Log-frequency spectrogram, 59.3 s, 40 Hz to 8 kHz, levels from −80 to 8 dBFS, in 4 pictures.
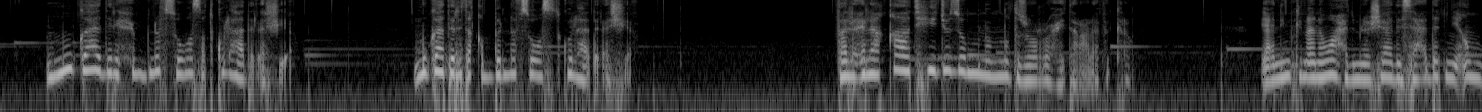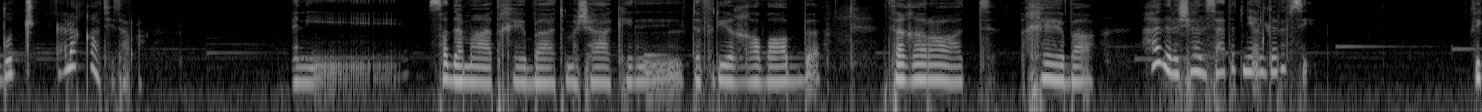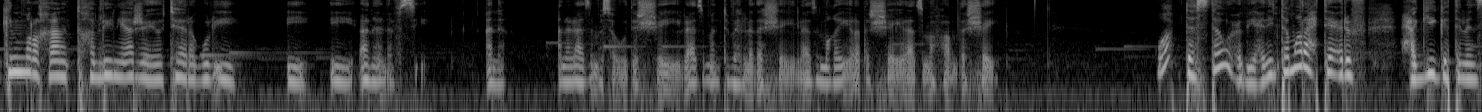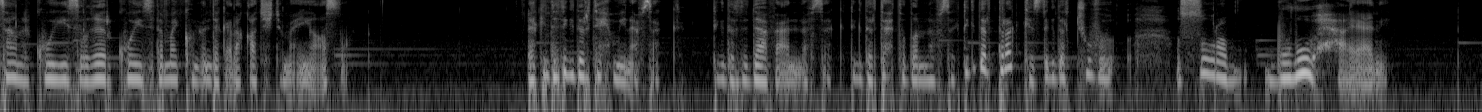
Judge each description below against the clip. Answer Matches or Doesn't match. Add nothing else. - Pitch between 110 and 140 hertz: Doesn't match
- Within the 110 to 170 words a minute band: Matches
